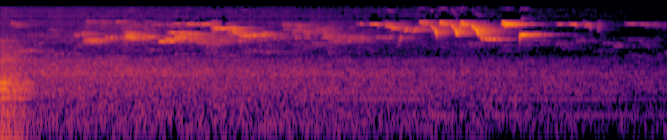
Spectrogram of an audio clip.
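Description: Faint birdsong: scattered short high chirps and quick downward-sweeping notes, busiest about four to five seconds in, stopping about six seconds in.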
